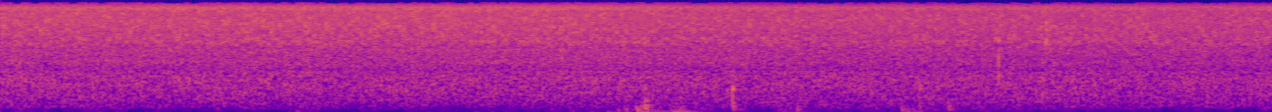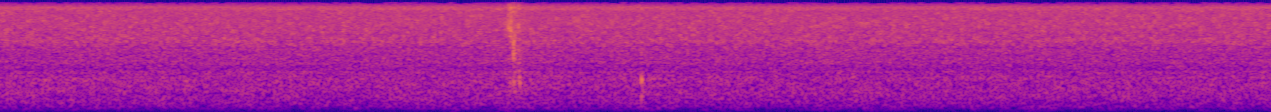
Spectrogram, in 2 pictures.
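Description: A waterfall rushes and splashes steadily, outdoors.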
